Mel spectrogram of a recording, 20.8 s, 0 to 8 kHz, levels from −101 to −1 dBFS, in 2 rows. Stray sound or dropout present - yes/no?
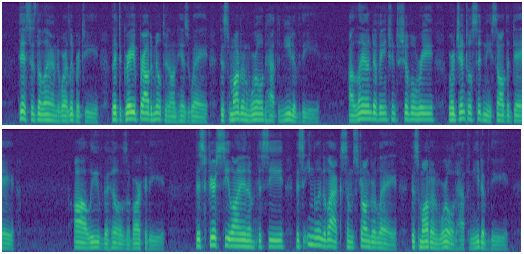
no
